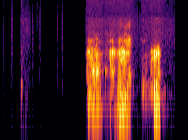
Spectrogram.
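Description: A dog barking faintly, three short barks close together near the end.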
